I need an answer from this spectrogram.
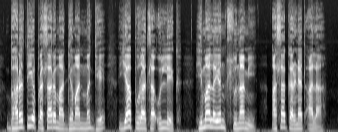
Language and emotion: Marathi, neutral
